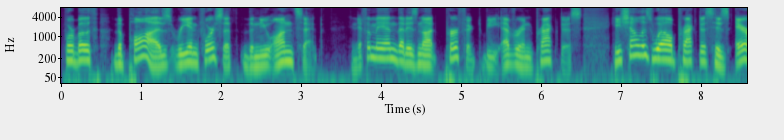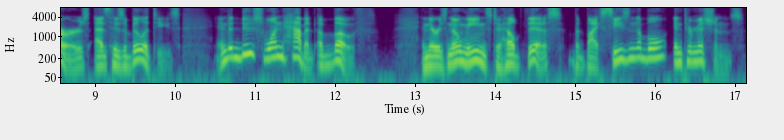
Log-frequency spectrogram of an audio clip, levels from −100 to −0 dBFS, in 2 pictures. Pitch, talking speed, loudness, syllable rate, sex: 150 Hz, 170 wpm, -20 LUFS, 5.0 syllables/s, male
